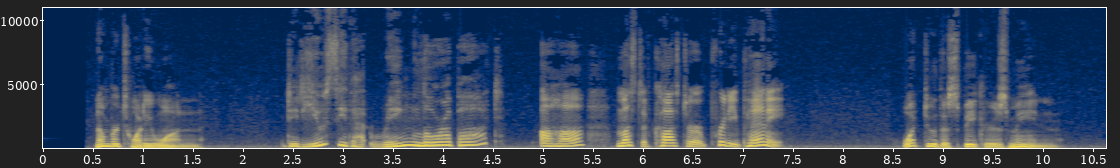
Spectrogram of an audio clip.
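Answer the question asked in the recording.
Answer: The ring was very expensive.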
